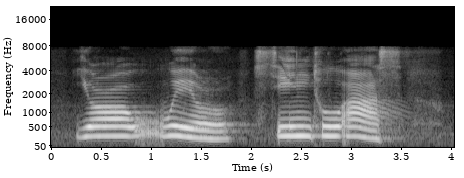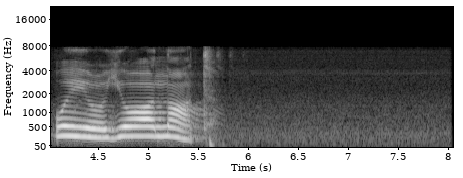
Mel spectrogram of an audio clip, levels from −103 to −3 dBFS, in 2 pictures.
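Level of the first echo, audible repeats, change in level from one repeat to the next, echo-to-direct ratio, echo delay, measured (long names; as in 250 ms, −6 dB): −21.0 dB, 2, −8.0 dB, −20.0 dB, 126 ms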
